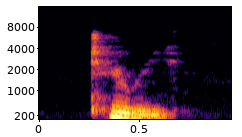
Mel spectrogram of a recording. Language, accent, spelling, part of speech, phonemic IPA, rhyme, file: English, Southern England, tui, noun, /ˈtuːi/, -uːi, LL-Q1860 (eng)-tui.wav
- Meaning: A species of honeyeater, Prosthemadera novaeseelandiae, a bird which is endemic to New Zealand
